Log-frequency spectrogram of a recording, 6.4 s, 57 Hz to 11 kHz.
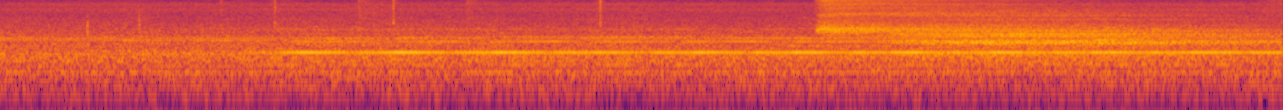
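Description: Sagami Railway 7000 series electric train standing at an underground platform before departure. A steady high-pitched tone comes in about a second in, and about four seconds in a loud hiss of released air begins and carries on.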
